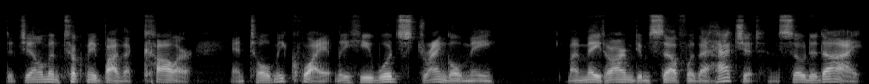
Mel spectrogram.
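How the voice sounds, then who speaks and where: A man voicing an excitable Provençal fisherman with a Provençal accent, telling his tale loudly and emphatically. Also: lowish voice. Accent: Provençal French, as acted. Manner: loud, emphatic, indignant storytelling.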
